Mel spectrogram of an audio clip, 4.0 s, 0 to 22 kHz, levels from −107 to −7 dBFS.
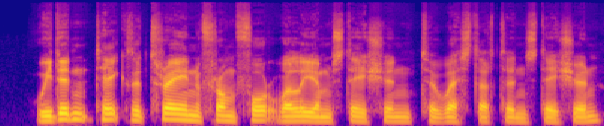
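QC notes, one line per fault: No technical faults can be heard in the signal at any point.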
